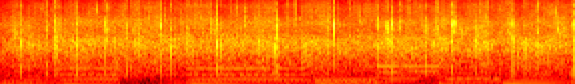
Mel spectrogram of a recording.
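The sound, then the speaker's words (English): An audience applauds panelists on stage at a live recording, a steady, dense wash of many hands clapping at constant loudness for about three seconds, with a low, steady tonal hum running beneath it. “Round of applause for our panelists.”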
